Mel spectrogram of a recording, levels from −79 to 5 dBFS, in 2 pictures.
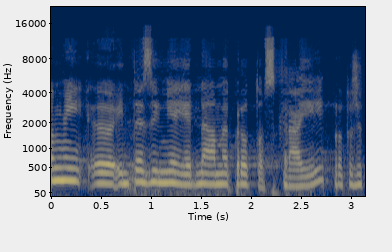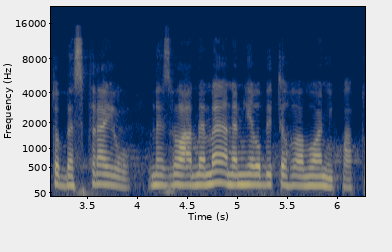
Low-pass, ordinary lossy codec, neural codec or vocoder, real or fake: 14.4 kHz; Opus, 16 kbps; codec, 32 kHz, 1.9 kbps, SNAC; fake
